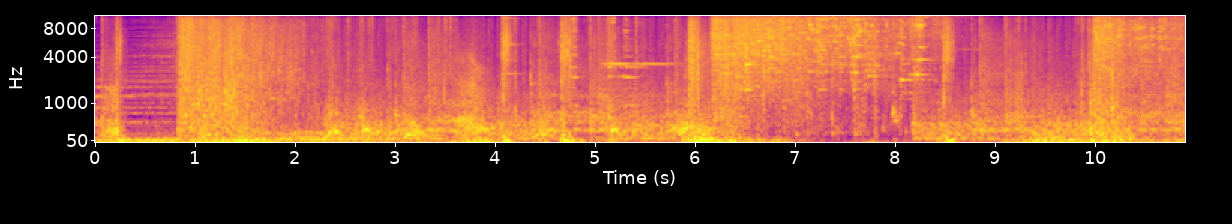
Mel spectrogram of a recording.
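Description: Action-film fight soundtrack: a driving background score laid with heavy booming hits and body-impact effects, and glass shattering.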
